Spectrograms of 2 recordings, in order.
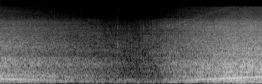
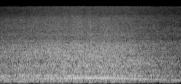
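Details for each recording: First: Mitsubishi Strada (about a 2019 model) that had black exhaust smoke and a hissing leak under throttle, after replacing the turbo hose: engine revs smoothly up and back to idle with no hiss or whoosh. The leak is gone and it runs normally. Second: Mitsubishi Strada, about 2019, diesel, black exhaust smoke on acceleration: steady airy hiss and droning over engine note when revved, engine labouring; boost leak from torn turbo hose, fixed by replacing hose.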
